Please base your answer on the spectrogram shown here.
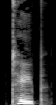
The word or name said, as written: tape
